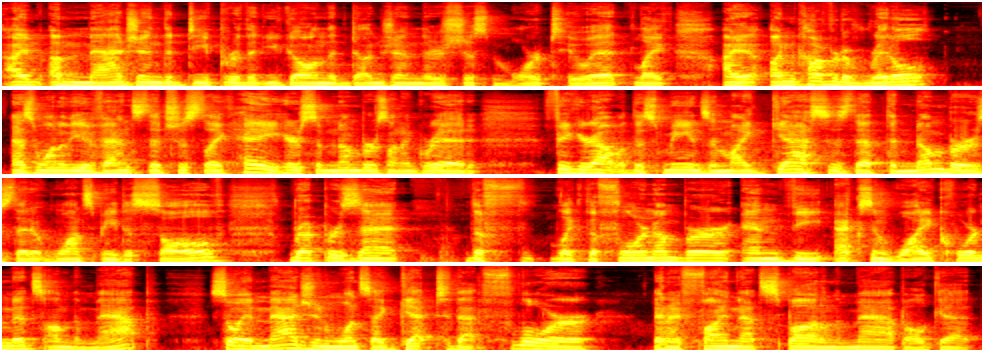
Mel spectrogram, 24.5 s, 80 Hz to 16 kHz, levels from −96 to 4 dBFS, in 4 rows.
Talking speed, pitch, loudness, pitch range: 215 wpm, 115 Hz, -11 LUFS, 110-130 Hz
